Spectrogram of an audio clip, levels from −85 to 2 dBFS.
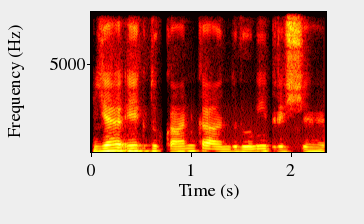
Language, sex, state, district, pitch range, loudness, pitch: Hindi, male, Uttar Pradesh, Lucknow, 135-155 Hz, -19 LUFS, 140 Hz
